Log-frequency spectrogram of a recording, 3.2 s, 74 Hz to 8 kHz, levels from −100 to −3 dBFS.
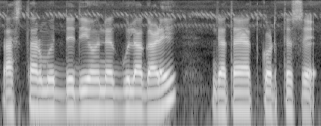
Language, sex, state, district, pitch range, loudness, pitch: Bengali, male, Assam, Hailakandi, 130-140 Hz, -17 LUFS, 130 Hz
